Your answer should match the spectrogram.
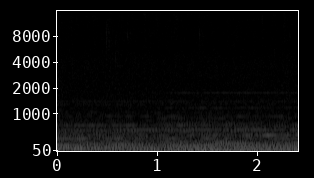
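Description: Soft ambient background music of sustained low tones.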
